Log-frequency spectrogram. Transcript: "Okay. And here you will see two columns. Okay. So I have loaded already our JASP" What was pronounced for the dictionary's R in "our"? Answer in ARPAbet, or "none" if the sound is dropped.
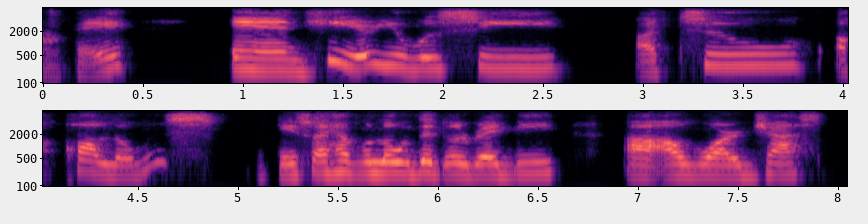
R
